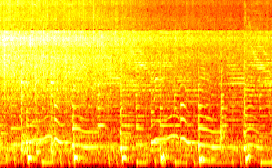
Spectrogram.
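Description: Potatoes sizzle steadily in a pan, with a continuous frying crackle and repeated scrapes and clinks of a spatula stirring them throughout.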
